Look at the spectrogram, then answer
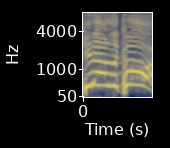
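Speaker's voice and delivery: high, loud taunting shout. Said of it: "he started taunting us".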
